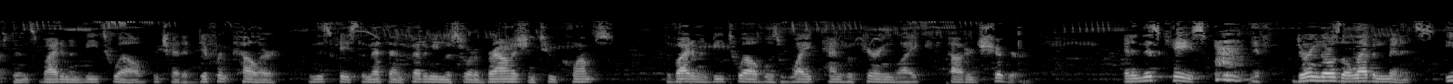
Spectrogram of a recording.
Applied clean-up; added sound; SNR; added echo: classical method log-MMSE.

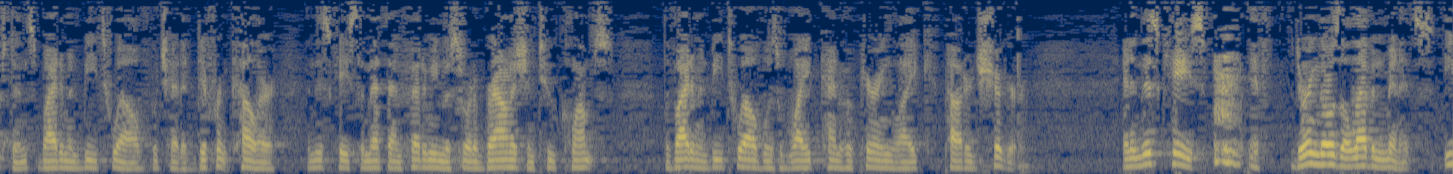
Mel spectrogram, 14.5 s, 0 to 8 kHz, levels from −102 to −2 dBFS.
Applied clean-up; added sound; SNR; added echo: none; none; none; none.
